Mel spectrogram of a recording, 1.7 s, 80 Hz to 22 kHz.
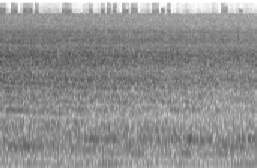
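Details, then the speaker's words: Indesit washing machine after its non-serviceable tank was cut open, bearings and seal replaced and resealed: steady even whir at the maximum 1000 rpm spin, with no rumble, grinding, knocking or vibration. "เครื่องซักผ้าทำงานเงียบไม่มีเสียงหรือการสั่นสะเทือนใดๆผมเปิดเครื่องที่ความเร็วสูงสุด1,000"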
